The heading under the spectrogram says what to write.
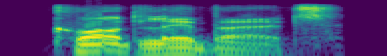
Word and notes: quodlibet: British English

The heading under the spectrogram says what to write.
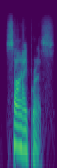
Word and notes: cypress: American English

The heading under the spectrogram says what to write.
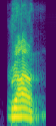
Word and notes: rowen: Indian

